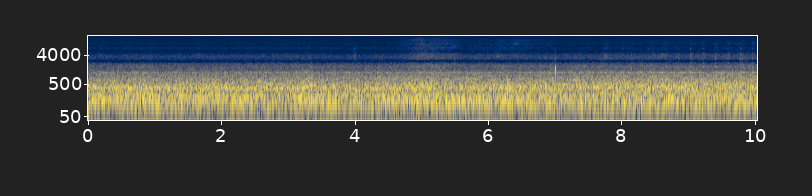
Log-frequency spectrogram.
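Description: Steady running rumble of a moving SEPTA commuter railcar heard from inside the passenger cabin, with a faint steady whine above it and a single faint click about seven seconds in.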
